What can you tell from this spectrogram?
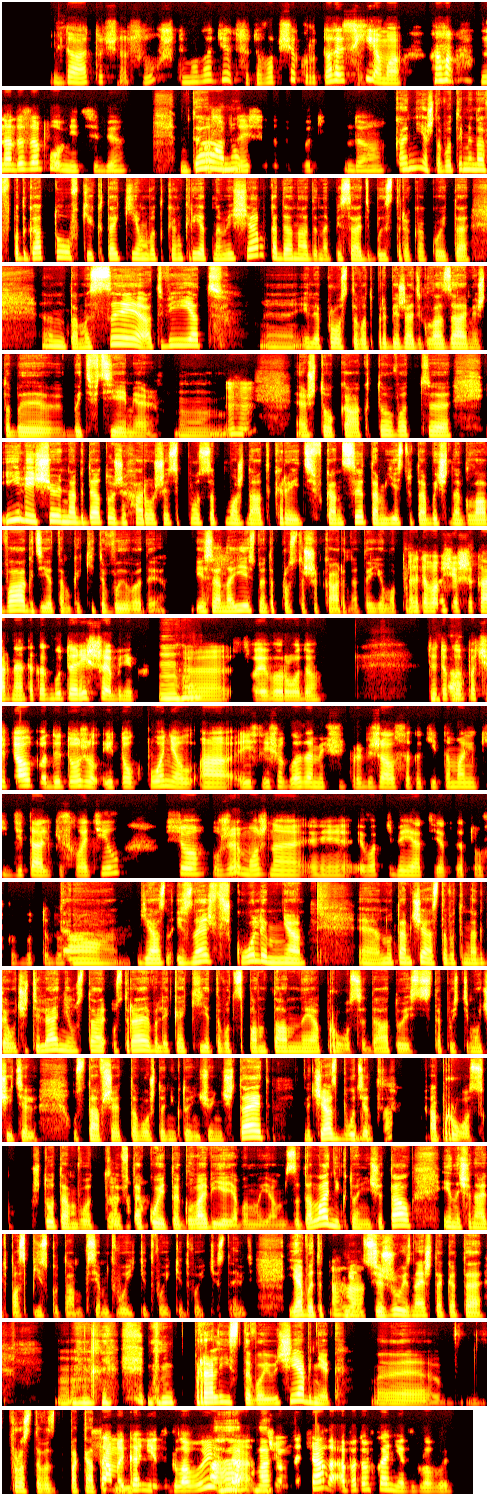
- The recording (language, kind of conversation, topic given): Russian, podcast, Как выжимать суть из длинных статей и книг?
- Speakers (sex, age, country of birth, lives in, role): female, 35-39, Ukraine, United States, host; female, 40-44, Russia, Sweden, guest
- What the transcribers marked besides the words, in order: tapping; laughing while speaking: "крутая"; chuckle; other background noise; chuckle; unintelligible speech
